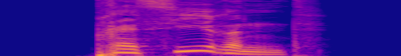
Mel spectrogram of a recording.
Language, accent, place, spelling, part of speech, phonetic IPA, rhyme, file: German, Germany, Berlin, pressierend, verb, [pʁɛˈsiːʁənt], -iːʁənt, De-pressierend.ogg
- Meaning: present participle of pressieren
